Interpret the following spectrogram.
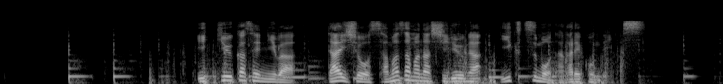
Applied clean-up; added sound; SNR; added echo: neural mask model RNNoise.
